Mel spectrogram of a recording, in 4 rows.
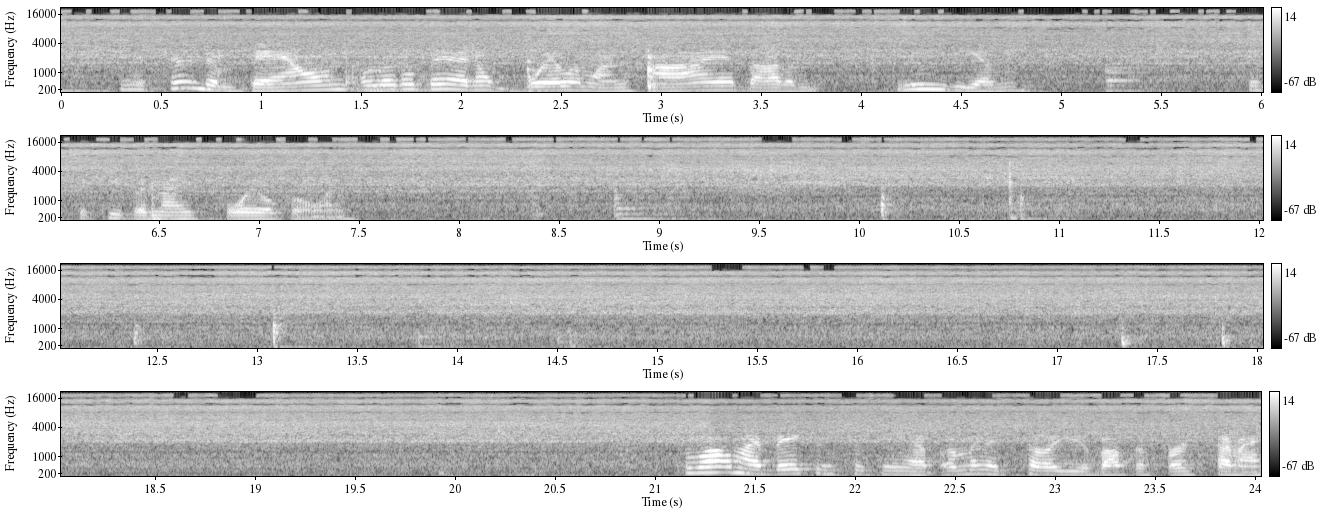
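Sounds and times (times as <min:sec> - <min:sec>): bacon sizzling: 0:00.0 - 0:24.0
fat popping: 0:08.0 - 0:15.2, 0:16.9 - 0:18.4.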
